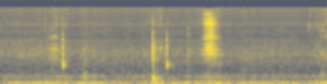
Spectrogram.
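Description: Quiet room tone: a low steady hum with a few faint, short ticks.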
